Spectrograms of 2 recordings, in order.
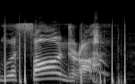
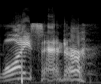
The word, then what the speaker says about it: Lysander: his name correctly because i kept calling him lisandra people could complain about that but now i know that's lysander and i was an idiot uh anyways you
